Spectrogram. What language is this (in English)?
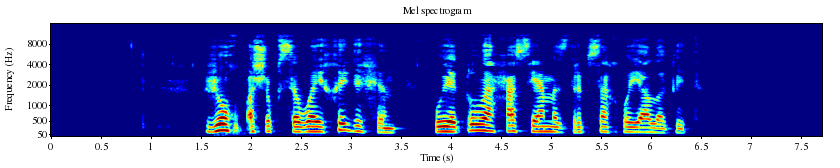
Abkhazian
